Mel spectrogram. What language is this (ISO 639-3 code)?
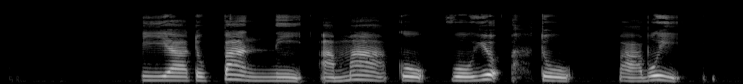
szy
